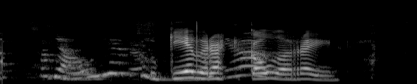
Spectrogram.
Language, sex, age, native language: Icelandic, male, 9, Icelandic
